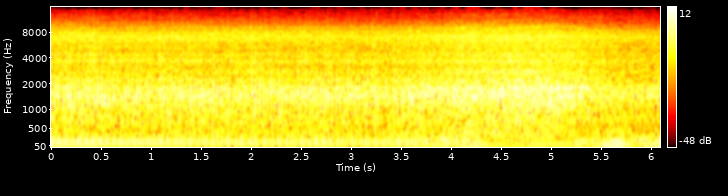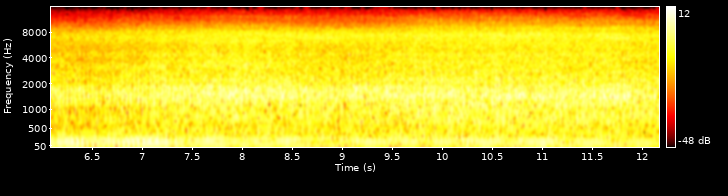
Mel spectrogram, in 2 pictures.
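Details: Nissan 240SX KA24DE at idle: a steady, fast ticking rattle on top of the engine note, pitch wandering briefly mid-clip; owner suspects timing chain noise, not confirmed.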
